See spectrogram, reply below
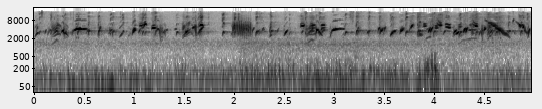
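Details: Group of European goldfinches giving mating and readiness calls to prompt male song: rapid overlapping twitters, tinkling whistles and a buzzy burst, low rumble underneath.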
